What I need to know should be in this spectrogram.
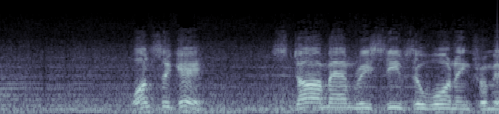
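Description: A man speaks firmly and loudly.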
